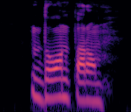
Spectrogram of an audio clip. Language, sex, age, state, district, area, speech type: Santali, male, 18-30, West Bengal, Uttar Dinajpur, rural, read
